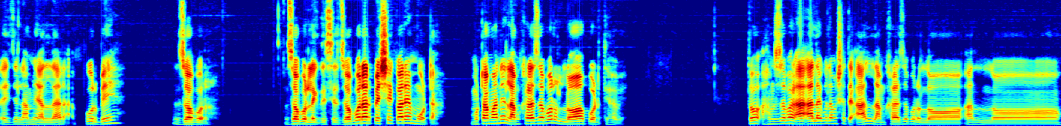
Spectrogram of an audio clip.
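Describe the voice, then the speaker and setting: A man's voice: fairly high pitch, moderate pace, long pauses, bright, forceful tone, smooth, no room sound, clean studio sound. A man teaching tajweed. He spells words out letter by letter, stretches the vowels when he recites, and keeps asking the listener questions.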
